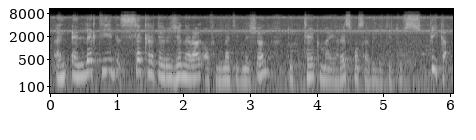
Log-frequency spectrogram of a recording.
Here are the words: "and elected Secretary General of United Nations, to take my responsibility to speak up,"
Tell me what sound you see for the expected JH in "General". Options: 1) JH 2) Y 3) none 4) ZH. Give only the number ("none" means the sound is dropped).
4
